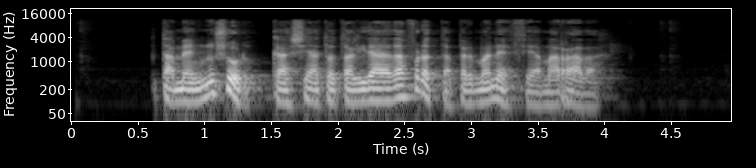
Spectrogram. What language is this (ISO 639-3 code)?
glg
